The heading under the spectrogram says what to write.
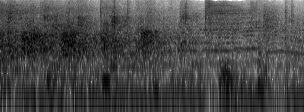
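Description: A live audience at the show Backa framåt live at Scandic Malmö applauds as the host is welcomed, a dense, steady wash of clapping hands at even volume for a couple of seconds, with faint voices mixed into the crowd noise.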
